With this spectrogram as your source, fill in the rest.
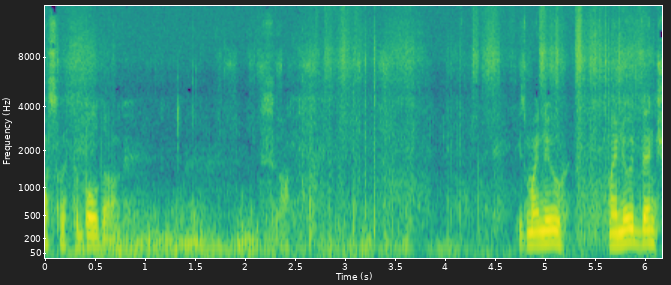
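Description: A dog's paws crunch through snow.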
